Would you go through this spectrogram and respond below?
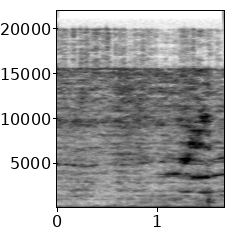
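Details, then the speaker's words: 1984 Johnson 115 outboard tilt-trim motor after topping off hydraulic fluid: steady low electric hum of even pitch as the unit now raises and lowers; before, the motor ran but nothing moved; now normal. "I am able to lower it and raise it now before I was getting nothing but just I could hear the trim tilt motor moving but I was getting nothing in response it was not moving up or down"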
